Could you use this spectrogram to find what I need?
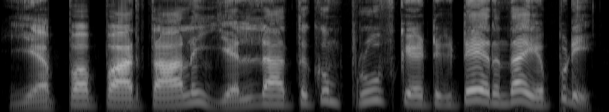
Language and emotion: Tamil, angry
